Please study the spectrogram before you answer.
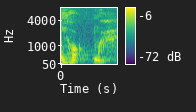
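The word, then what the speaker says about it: Hoekema: dari karangan Antoni Hokemah tulisannya Hokemah saya bacanya Antoni Hokmah nah Bapak Ibu Saudara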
